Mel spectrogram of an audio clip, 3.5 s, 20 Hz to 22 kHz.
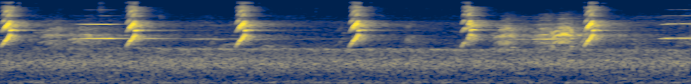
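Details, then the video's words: Begging common myna nestlings being fed by adults: quick, bright, sweeping chirps about every half second to 0.6 seconds, layered with thin high whistled tones, over low steady background noise. "Indian Miner Birds Feeding their babies | Chubby baby birds chirping"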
